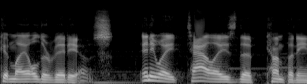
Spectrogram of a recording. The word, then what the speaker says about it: Thales: For some reason, the company name is pronounced Tales, but the human's name is pronounced Thales.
